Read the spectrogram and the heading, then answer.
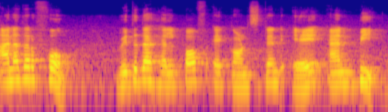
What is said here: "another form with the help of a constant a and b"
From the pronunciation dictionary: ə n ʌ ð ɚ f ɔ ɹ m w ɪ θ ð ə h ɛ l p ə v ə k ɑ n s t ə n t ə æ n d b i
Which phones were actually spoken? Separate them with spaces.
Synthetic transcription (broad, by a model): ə n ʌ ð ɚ f ɔ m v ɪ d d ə h ɛ l p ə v ə k ɑ n s t ə n t ə æ n d b i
